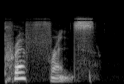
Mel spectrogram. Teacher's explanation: we don't say the middle syllable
